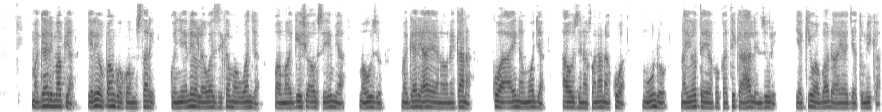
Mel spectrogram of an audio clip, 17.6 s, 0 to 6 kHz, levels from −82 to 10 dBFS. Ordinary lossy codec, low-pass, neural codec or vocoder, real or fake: MP3, 32 kbps; 5.4 kHz; none; real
